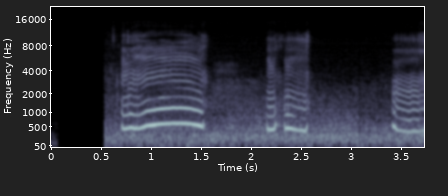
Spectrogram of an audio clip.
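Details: White domestic cat facing off against another cat in a fight, giving a long drawn-out harmonic yowl, then two short yowls and a rising-falling wail, with a low rumbling background.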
